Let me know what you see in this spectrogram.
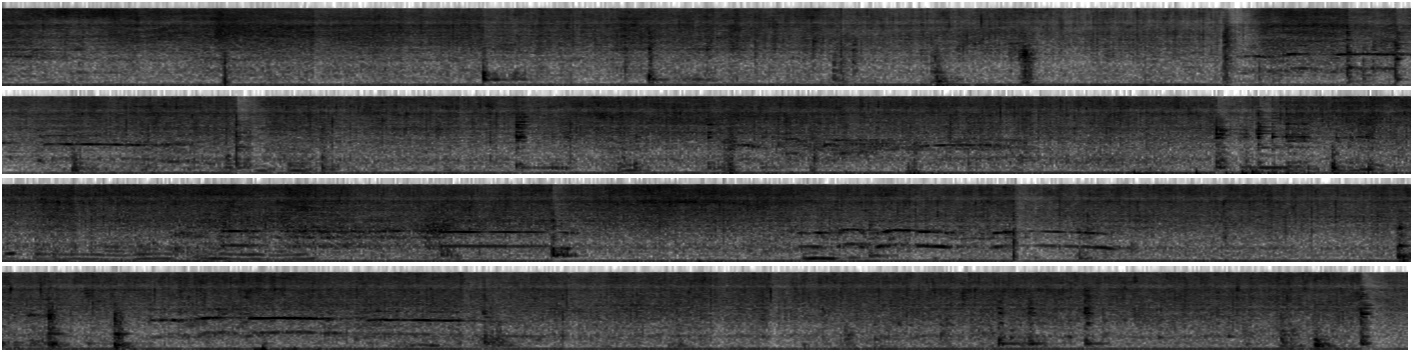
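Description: Mushroom fritters sizzling steadily as they shallow-fry in oil in a wide steel wok. A slotted metal spatula scrapes and taps against the pan now and then as they are turned.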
